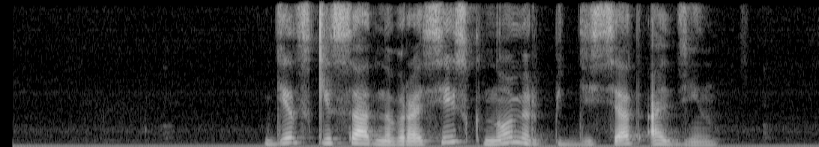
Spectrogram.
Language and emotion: Russian, neutral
